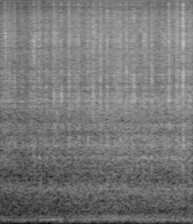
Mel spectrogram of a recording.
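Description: A Honda engine with a broken turbo shaft runs, a steady mid-pitched mechanical clatter with a rough, knocking rhythm and a little rise and fall in revs, close and without talk.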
